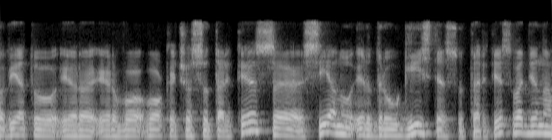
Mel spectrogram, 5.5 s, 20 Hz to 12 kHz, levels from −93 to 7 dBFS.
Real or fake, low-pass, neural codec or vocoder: real; 7.2 kHz; none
